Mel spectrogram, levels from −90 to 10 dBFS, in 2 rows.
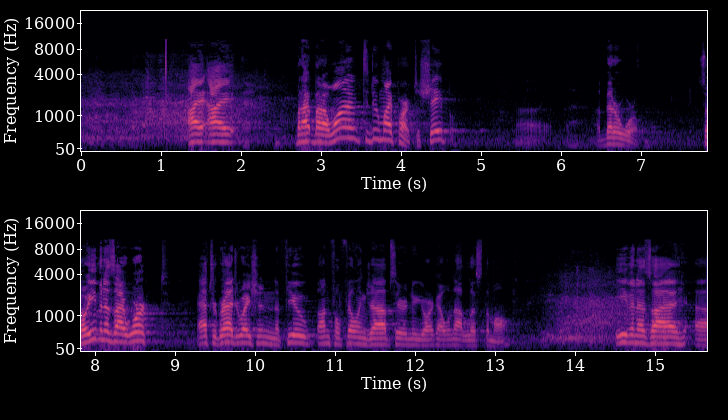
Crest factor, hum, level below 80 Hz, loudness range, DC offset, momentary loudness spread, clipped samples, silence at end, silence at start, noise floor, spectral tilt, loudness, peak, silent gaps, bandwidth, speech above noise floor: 22 dB; none; -74 dBFS; 9 LU; under 0.1%; 19 LU; under 0.1%; 0 s; 0 s; -70 dBFS; -4.5 dB/octave; -36 LUFS; -16 dBFS; none; 10.5 kHz; 35 dB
